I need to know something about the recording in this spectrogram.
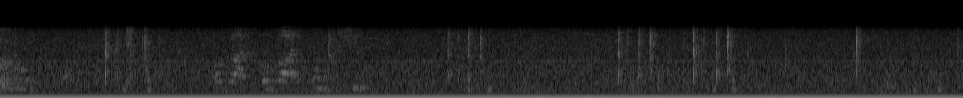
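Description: Blocks crack and tap repeatedly as they are mined in a video game, heard through a television speaker.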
